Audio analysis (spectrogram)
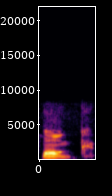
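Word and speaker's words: Moench: on how to pronounce I think it's monk monk mo yeah kind of pronounced with a K Doug monk or money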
